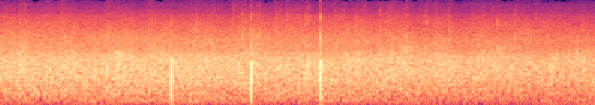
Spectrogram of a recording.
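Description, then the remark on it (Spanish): An audience applauds the Lord loudly and steadily, a dense wash of many hands clapping that fills the whole stretch, with a few sharper individual claps standing out and no one talking. “Adiós, dale un aplauso bien fuerte al Señor por eso.”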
